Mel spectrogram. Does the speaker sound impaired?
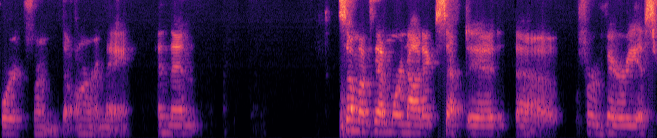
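No.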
